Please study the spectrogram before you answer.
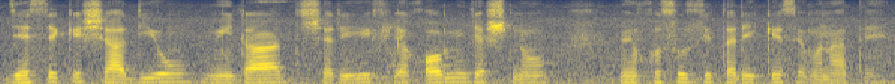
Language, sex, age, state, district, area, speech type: Urdu, male, 18-30, Delhi, South Delhi, urban, spontaneous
